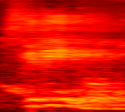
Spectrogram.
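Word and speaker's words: κρίνω: Nosotros lo hemos aprendido, que viene de la palabra en griego que se escribe o se pronuncia crino, con K de kilo.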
